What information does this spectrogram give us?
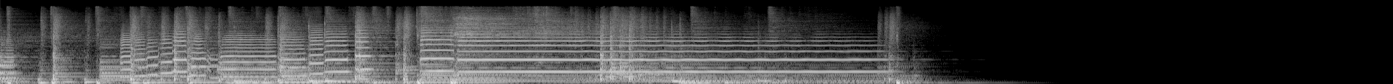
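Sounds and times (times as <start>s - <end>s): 
jazz blues trumpet solo: 0.0s - 9.6s.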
